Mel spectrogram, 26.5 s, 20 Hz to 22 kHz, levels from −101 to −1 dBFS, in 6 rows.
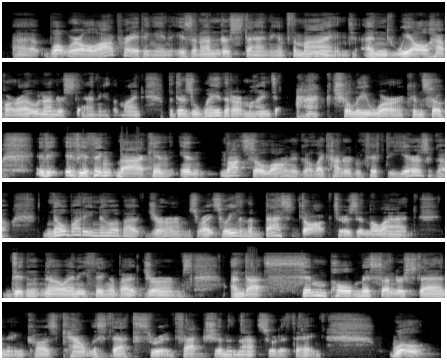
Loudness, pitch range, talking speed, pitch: -20 LUFS, 110-150 Hz, 190 wpm, 125 Hz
